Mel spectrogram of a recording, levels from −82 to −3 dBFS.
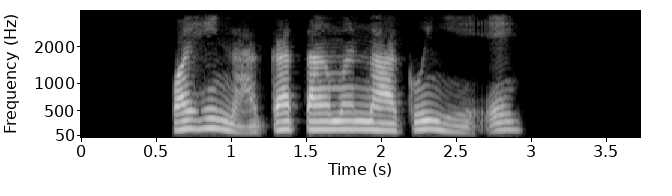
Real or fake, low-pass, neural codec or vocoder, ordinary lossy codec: real; 3.6 kHz; none; MP3, 32 kbps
